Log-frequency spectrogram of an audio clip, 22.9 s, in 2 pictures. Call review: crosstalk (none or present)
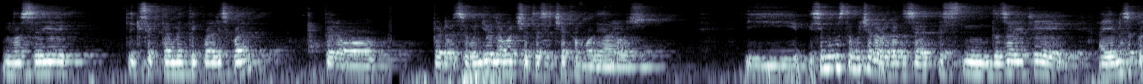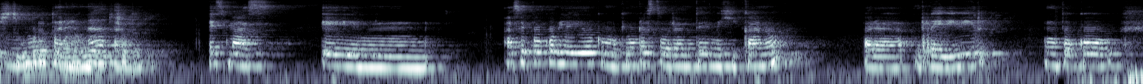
present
